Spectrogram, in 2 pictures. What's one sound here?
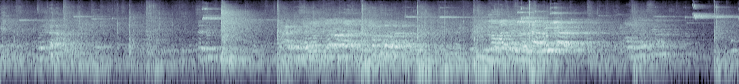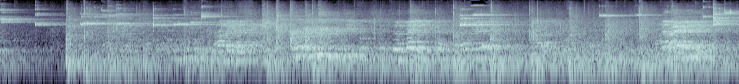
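Men shout and call out across a large echoing gym.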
